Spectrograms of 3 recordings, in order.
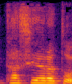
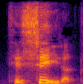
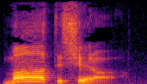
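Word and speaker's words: Mark Teixeira: でも実際に、アメリカ国内の中継を見ていても、現地で場内アナウンスとか観客の皆さんが言ってるのを聞いても、絶対タシェアラとは言ってないんですよ。テシェイラって言ってるんですよね。マークテシェイラなんですけど、マークのクーは発音せずに、マーテシェラ。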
